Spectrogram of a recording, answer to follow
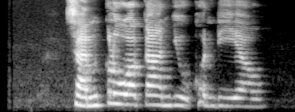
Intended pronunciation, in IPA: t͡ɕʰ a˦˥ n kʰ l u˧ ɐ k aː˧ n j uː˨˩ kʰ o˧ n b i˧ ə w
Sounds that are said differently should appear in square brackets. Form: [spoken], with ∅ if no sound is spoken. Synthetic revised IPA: t͡ɕʰ a˦˥ n [k] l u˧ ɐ k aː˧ n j uː˨˩ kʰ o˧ n [d] i˧ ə w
